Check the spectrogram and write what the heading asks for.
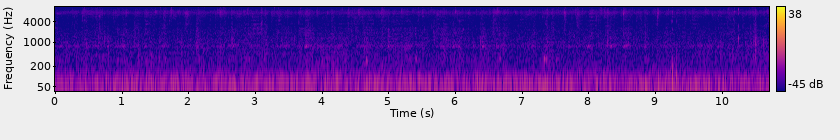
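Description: Light, tapering rain: scattered drops ticking and pattering irregularly over a faint, steady low rumble.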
